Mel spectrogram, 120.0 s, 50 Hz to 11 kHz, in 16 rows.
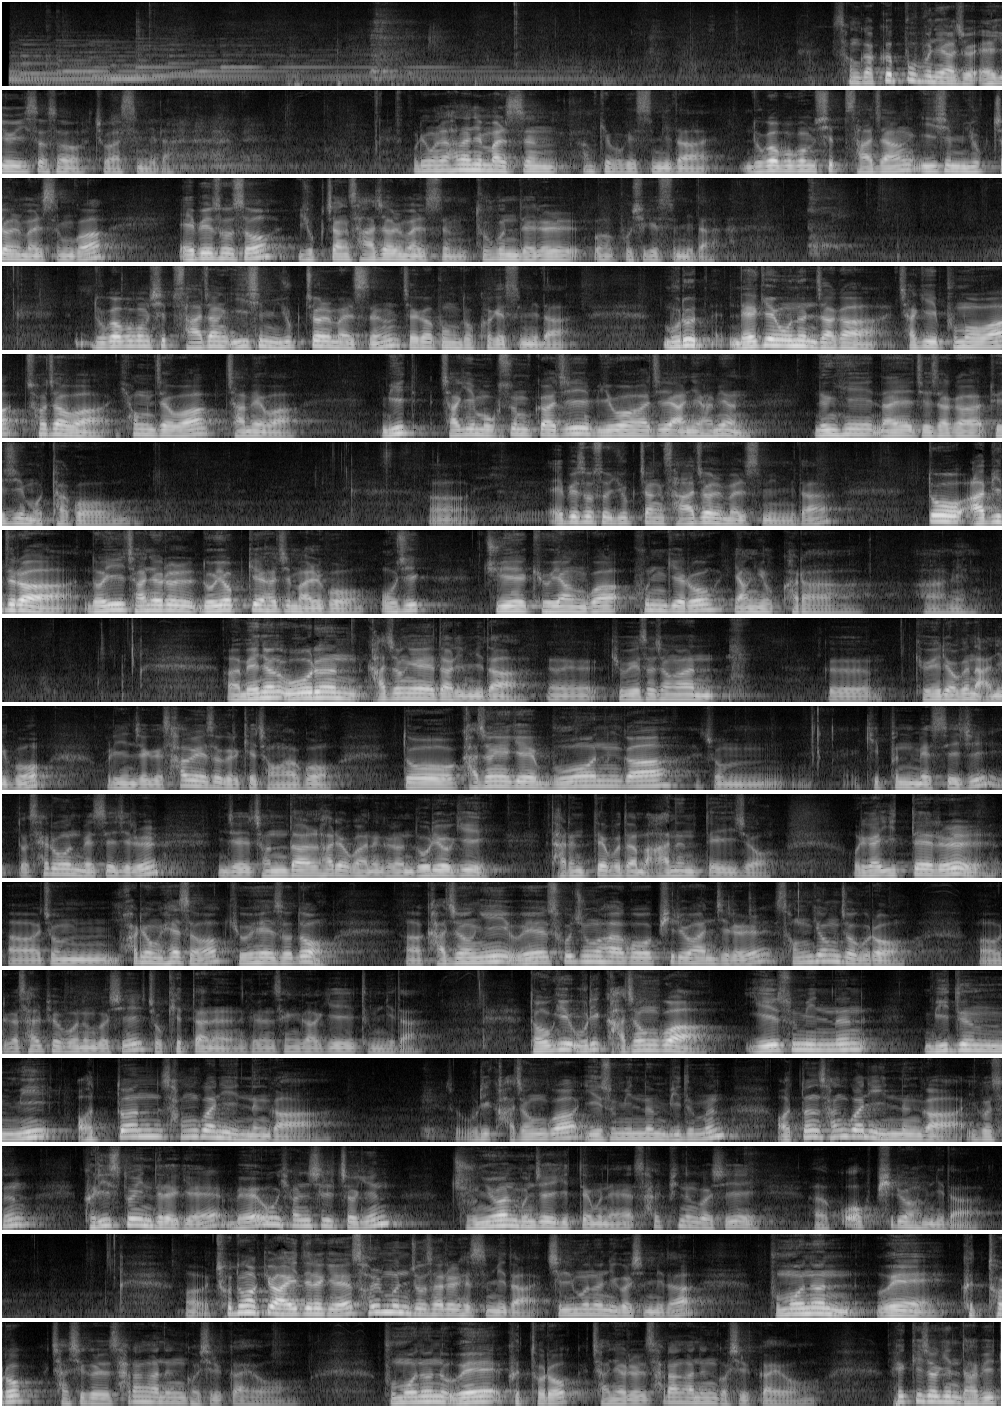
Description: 에베소서 6장 4절 관련 Tagged with 주일예배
